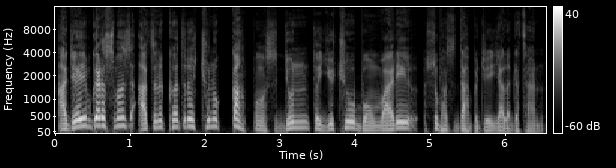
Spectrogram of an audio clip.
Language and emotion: Kashmiri, neutral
